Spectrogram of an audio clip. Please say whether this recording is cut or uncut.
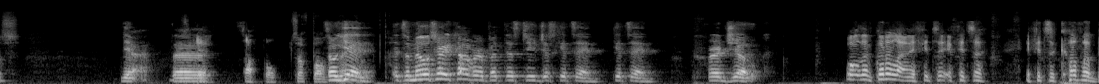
cut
